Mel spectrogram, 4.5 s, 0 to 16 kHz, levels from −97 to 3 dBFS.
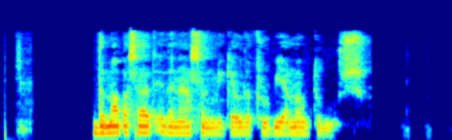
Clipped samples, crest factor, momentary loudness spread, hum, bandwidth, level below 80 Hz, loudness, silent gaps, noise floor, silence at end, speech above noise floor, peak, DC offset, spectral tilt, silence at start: under 0.1%; 18 dB; 11 LU; none; 8 kHz; -62 dBFS; -25 LUFS; 0.34-0.91 s; under -90 dBFS; 0.9 s; over 66 dB; -8 dBFS; under 0.1%; -4.5 dB/octave; 0.15 s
